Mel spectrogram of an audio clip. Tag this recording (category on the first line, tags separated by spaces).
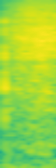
Sound effects > Objects / House appliances
bucket carry clang clatter cleaning container debris drop fill foley garden handle hollow household kitchen knock lid liquid metal object pail plastic pour scoop shake slam spill tip tool water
